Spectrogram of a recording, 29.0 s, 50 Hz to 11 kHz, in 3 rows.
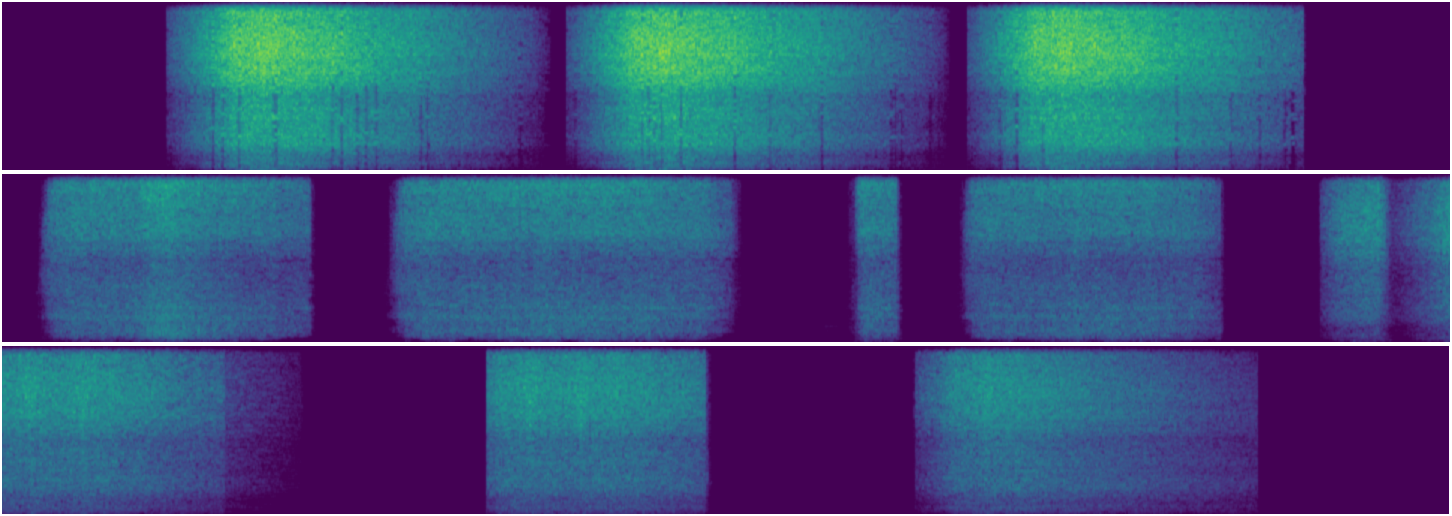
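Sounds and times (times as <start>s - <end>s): snake hissing: 1.1s - 8.7s, 10.0s - 14.6s, 15.3s - 17.8s, 18.4s - 21.2s, 22.6s - 24.1s, 25.4s - 27.7s.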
